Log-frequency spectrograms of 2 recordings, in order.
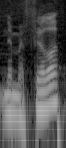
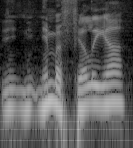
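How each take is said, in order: First: The name is said with four syllables. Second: The name is said with five syllables. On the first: The speaker calls it right. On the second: The speaker calls it wrong.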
